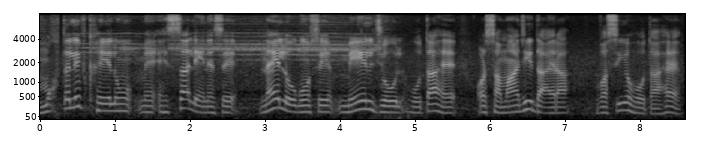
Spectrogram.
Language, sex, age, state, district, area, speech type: Urdu, male, 18-30, Uttar Pradesh, Rampur, urban, spontaneous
